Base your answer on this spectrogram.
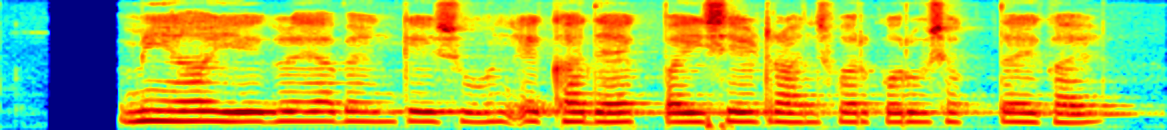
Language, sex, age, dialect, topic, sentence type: Marathi, female, 31-35, Southern Konkan, banking, statement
